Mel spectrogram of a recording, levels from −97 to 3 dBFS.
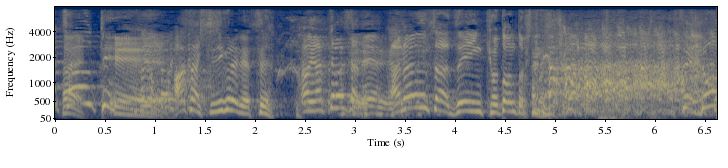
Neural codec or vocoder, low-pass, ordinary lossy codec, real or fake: none; 7.2 kHz; AAC, 48 kbps; real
